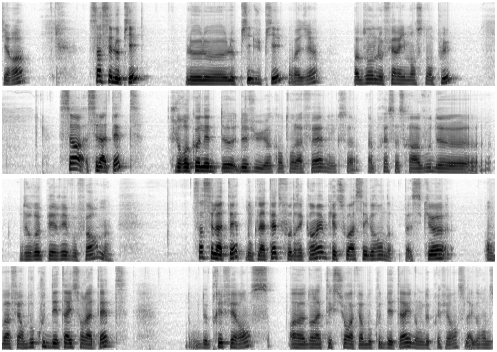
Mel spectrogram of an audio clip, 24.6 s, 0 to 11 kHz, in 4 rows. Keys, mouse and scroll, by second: 0.5 click, 1.7-3.7 shift+middle drag, 3.7 g, 6.0 click, 7.2-9.6 middle drag, 9.6-10.0 scroll up 2, 10.0-12.3 middle drag, 12.3 scroll up 1, 12.6-15.8 middle drag, 15.8 scroll down 2, 16.0-16.4 scroll up 1, 16.4-18.2 middle drag, 18.2 r, 20.4 g.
